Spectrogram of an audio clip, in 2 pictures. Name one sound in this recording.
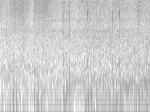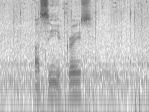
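Horse hooves clop on a wooden bridge.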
